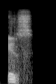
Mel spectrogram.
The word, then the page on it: is: British English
